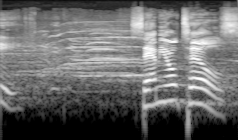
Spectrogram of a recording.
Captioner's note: audience cheers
